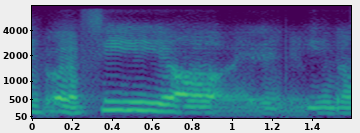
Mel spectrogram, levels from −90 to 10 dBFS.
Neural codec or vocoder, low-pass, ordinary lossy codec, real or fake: codec, 16 kHz, 0.5 kbps, FreqCodec, smaller model; 7.2 kHz; none; fake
